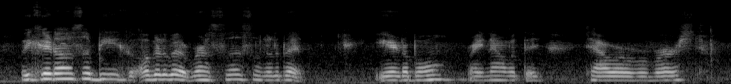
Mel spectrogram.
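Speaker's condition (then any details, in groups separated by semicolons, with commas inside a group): Cerebral palsy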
